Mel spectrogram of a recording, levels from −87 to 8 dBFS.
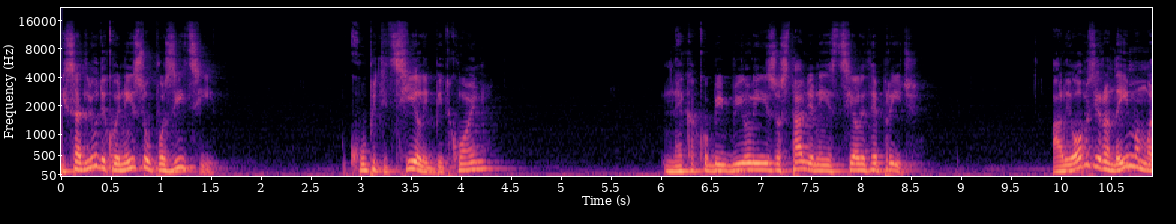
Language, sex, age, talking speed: Croatian, male, 40-59, 120 wpm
